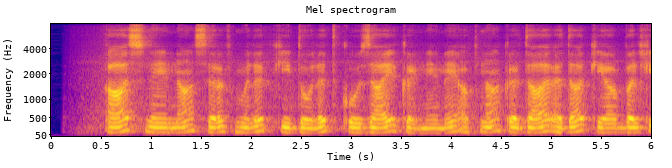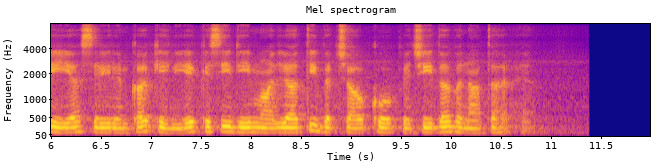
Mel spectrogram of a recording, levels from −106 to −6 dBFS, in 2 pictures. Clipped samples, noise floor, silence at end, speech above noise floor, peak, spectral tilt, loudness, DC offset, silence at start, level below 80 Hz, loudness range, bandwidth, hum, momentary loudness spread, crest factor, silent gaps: under 0.1%; -48 dBFS; 1.15 s; 30 dB; 0 dBFS; -4.5 dB/octave; -18 LUFS; under 0.1%; 0.5 s; -60 dBFS; 2 LU; 8 kHz; none; 5 LU; 18 dB; none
